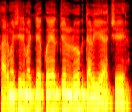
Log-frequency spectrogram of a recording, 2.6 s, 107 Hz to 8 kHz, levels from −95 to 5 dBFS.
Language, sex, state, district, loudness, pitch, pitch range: Bengali, male, Assam, Hailakandi, -12 LUFS, 105 Hz, 90-110 Hz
